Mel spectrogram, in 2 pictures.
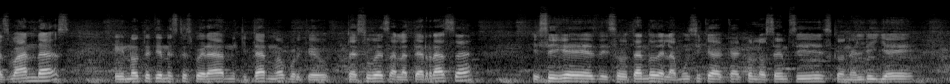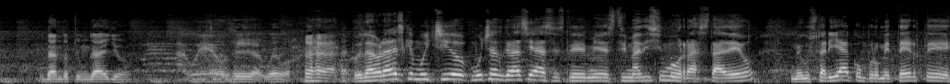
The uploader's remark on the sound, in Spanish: En Vivo En el Bazar Cannábico en Capitán Gallo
